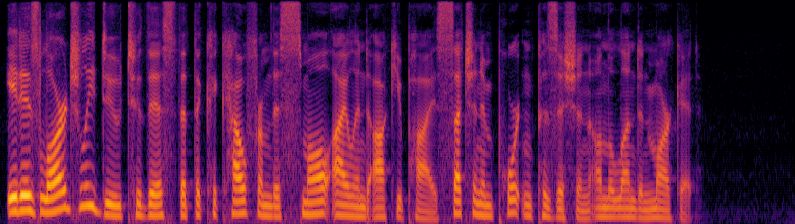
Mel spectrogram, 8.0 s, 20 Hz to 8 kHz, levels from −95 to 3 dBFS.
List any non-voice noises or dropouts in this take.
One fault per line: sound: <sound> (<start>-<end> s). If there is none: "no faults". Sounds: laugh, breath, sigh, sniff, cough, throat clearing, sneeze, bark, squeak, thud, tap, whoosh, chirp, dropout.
no faults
